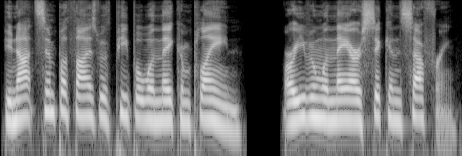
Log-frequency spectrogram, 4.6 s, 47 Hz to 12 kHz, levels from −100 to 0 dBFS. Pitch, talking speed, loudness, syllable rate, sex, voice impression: 170 Hz, 210 wpm, -18 LUFS, 6.0 syllables/s, female, feminine, slightly powerful, clear, intellectual, calm, lively, strict, slightly sharp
